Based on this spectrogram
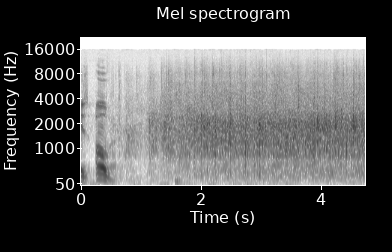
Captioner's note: audience applauds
